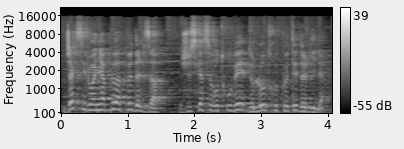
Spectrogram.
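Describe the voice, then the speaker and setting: A man's voice: high voice, expressive, brisk, a little mellow, reverberant, faint music behind. A man casually narrating a comic audio drama in an offhand, chatty way.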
